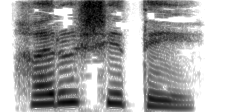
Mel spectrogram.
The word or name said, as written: ಹರುಷಿತ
